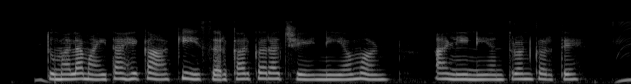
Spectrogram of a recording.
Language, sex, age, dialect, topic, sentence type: Marathi, female, 18-24, Varhadi, banking, statement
